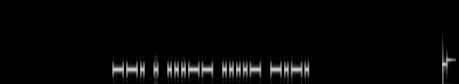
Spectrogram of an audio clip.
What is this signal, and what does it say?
Morse code, heard as a keyed tone, about 34 wpm, 700 Hz. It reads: GE34C
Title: Code Groups - 5 Letter:Numbers - 35wpm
